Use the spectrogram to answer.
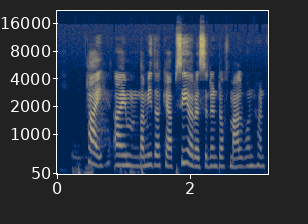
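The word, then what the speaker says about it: Namita Kapsi: maybe spell it? Namita Capsi.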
